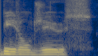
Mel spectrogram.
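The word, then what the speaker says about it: Betelgeuse: remember fair enough Beetle Juice's real name is pronounced Beetle Juice but it's spelled bet I'm trying to remember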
